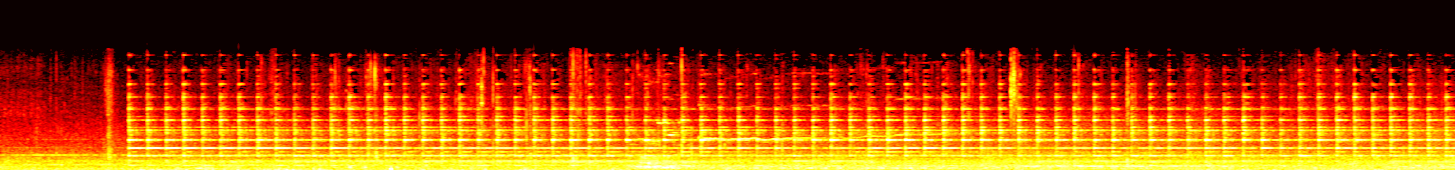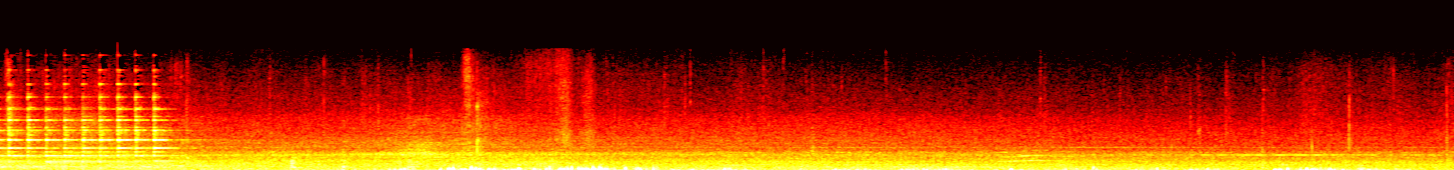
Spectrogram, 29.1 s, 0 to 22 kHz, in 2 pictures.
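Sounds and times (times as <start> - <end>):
mechanical crossing bells ringing: 0.3 - 16.8.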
